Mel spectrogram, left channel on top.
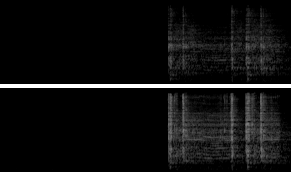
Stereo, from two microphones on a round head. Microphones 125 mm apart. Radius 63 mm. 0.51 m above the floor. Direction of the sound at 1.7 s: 70° right (ahead or behind).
